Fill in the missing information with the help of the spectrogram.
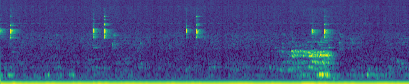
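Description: Faint computer mouse clicks, four of them about a second apart, each a quick press-and-release pair of ticks, over near silence.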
